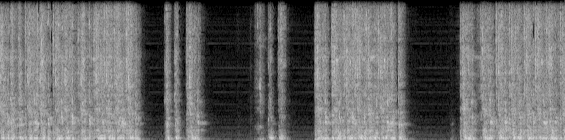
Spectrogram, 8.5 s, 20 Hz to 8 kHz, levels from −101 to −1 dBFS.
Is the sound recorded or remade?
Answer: remade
